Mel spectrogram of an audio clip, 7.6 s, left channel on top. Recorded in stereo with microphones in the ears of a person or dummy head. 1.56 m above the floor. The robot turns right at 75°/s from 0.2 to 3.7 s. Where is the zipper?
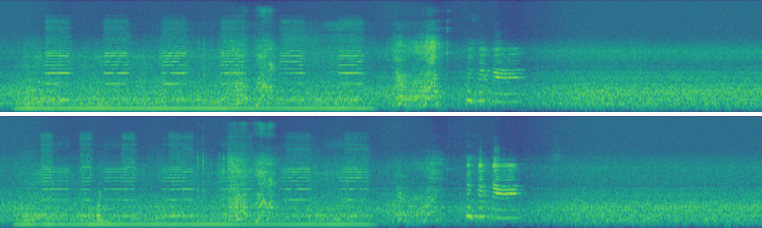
65° right (ahead or behind), 1.5 m; by 4.6 s 60° left (ahead or behind), 1.5 m.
